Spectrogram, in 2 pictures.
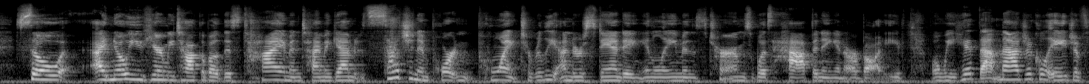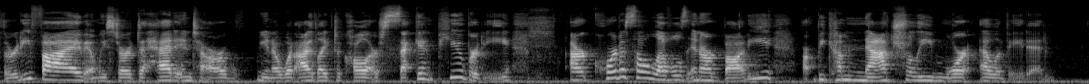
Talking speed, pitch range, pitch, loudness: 180 wpm, 160-205 Hz, 180 Hz, -20 LUFS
